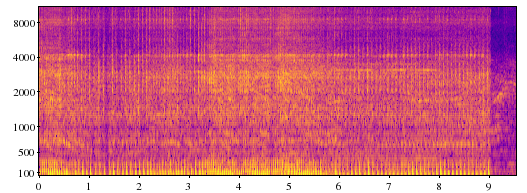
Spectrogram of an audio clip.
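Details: 2020 TVS Radeon BS6 fuel-injected motorcycle with low mileage, sound changed suddenly: single cylinder idling with a steady, fairly quick knock on every firing beat; timing chain checked and fine, owner suspects piston.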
